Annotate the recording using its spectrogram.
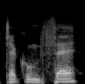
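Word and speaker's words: Tecumseh: little quick quote from Tacoma say he's actually the proper way to pronounce it is check whom say and he was Shani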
